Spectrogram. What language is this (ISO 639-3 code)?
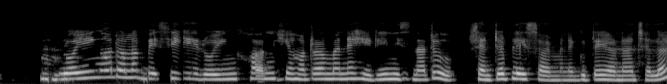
asm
